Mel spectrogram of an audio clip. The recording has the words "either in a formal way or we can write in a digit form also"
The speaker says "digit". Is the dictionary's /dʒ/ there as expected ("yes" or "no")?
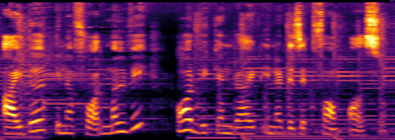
no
